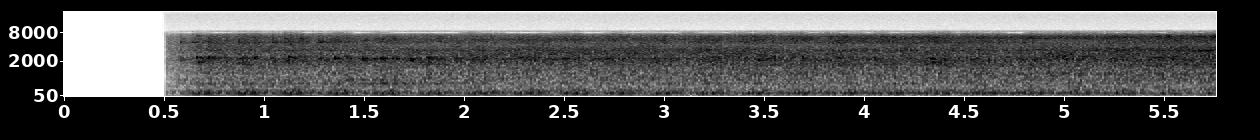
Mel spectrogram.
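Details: Rough, lumpy, stumbling LSX V8 in a 1974 Chevrolet C10 running on only four cylinders; the cause turned out to be a loose ground wire for the coils.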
